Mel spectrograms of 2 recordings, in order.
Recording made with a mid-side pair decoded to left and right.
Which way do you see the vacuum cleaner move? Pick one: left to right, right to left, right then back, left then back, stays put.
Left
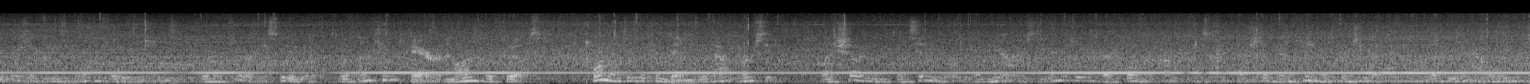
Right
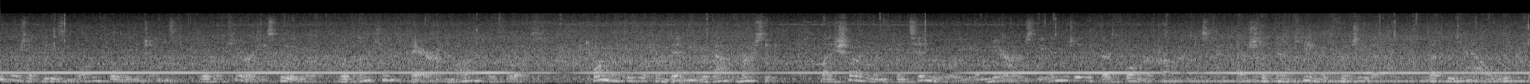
right then back.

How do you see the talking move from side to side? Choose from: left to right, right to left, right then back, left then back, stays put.
left then back.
